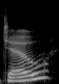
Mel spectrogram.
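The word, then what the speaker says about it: Djo: have been listening to I think you pronounce it Joe DJ o is the guy Steve from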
